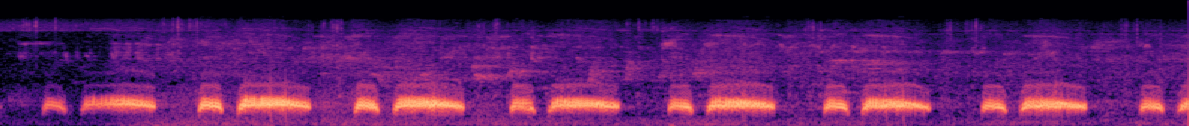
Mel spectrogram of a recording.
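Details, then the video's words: Spotted dove calling 'gáy thúc gù' in the 'giọng đồng' voice, used to stir decoy birds. A rapid run of deep coos pairs short notes with longer rolling ones, about one per second, with faint background twitters. "Cu Gáy Giọng Đồng Chuẩn GÁY THÚC GÙ Kích Mồi Tập Bổi Ức Chế.Tiếng Cu Kích Trống"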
